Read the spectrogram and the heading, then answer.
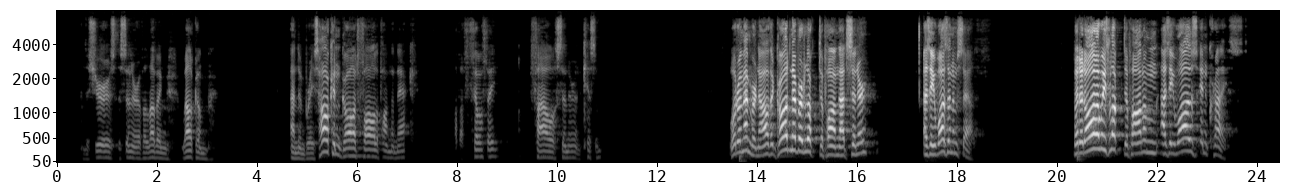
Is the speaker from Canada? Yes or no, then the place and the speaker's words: yes; Canada; I'm Canadian. My own people make fun of me. Imagine that. My people make fun of me in the way in which I pronounce Bangor.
